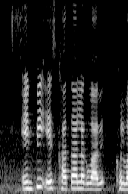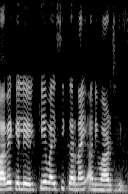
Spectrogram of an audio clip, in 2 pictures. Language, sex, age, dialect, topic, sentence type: Magahi, female, 25-30, Western, banking, statement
